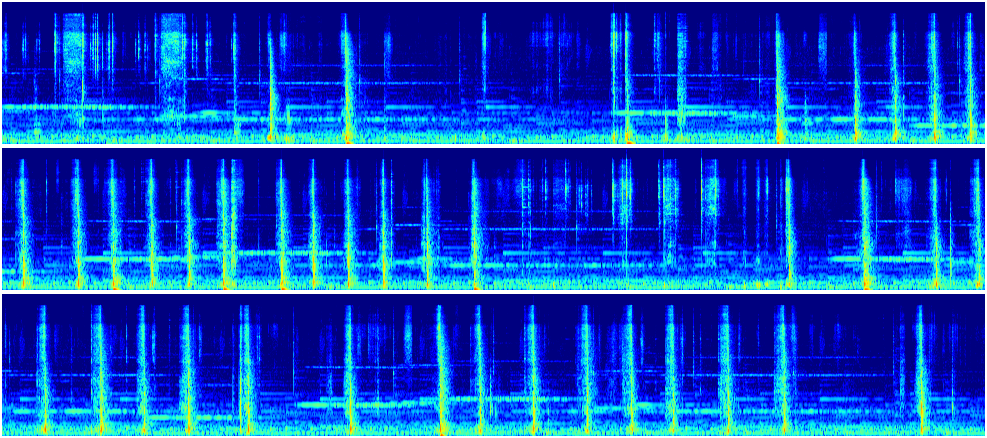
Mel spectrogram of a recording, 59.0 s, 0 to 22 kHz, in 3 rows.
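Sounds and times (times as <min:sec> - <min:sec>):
background music: 0:00.0 - 0:58.9
knife chopping on cutting board: 0:17.8 - 0:20.3, 0:21.0 - 0:24.5, 0:25.2 - 0:27.5, 0:28.1 - 0:28.4, 0:34.8 - 0:35.6, 0:38.2 - 0:39.4, 0:40.0 - 0:40.4, 0:41.1 - 0:43.3, 0:44.0 - 0:44.5, 0:46.2 - 0:46.5, 0:48.0 - 0:49.2, 0:49.8 - 0:50.2, 0:50.8 - 0:53.0, 0:53.6 - 0:54.1, 0:54.8 - 0:55.2, 0:57.6 - 0:58.0.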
